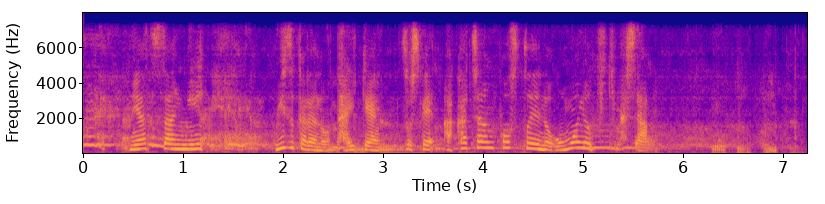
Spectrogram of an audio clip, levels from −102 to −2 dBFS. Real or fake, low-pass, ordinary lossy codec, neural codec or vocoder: fake; 7.2 kHz; none; codec, 16 kHz, 4.8 kbps, FACodec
